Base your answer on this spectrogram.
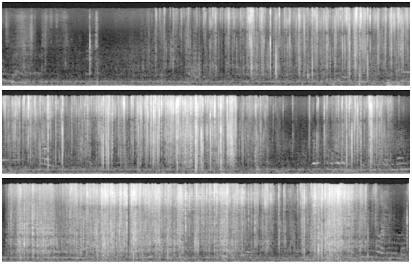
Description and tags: one in a series of recordings taken at a toy store in palo alto.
